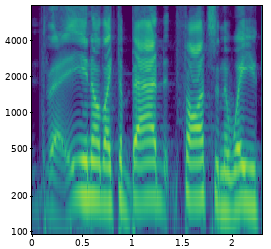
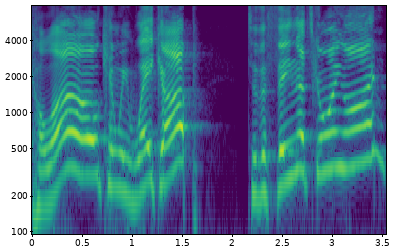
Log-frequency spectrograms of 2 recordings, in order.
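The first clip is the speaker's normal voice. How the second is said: high, rising incredulous call; exasperated appeal; 10 semitones higher than usual. Acted. Twilight Zone character trying to wake people up, exasperated. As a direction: plead for everyone to notice, pitch climbing.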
